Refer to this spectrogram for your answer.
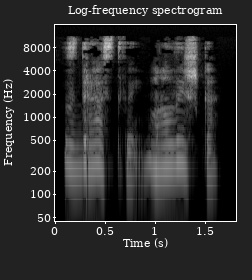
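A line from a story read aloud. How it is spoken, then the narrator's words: Tearful reply. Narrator (Russian): сквозь слезы ответила я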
